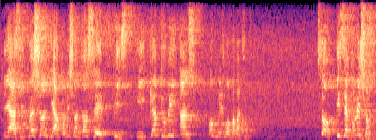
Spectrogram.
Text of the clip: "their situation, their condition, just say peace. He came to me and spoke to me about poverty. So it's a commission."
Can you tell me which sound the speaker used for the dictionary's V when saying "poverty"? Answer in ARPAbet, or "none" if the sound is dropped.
B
